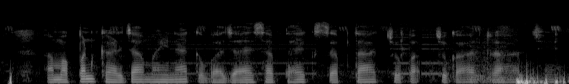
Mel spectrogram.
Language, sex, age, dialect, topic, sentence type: Maithili, male, 18-24, Southern/Standard, banking, statement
